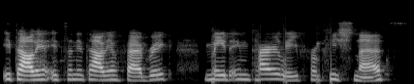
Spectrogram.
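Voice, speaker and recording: An international model with a Brazilian accent speaks as a panelist in a casual video call discussion, chatty and enthusiastic with many fillers. Her medium-pitched voice is steady, pushed and bright, at a moderate pace. The recording is dry and lo-fi.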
